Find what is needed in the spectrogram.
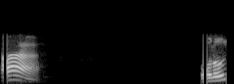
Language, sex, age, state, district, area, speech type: Bengali, male, 18-30, West Bengal, Uttar Dinajpur, rural, conversation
